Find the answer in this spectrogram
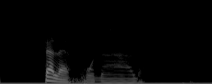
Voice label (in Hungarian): "telefonál", Hungarian; szavak es kifejezesek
